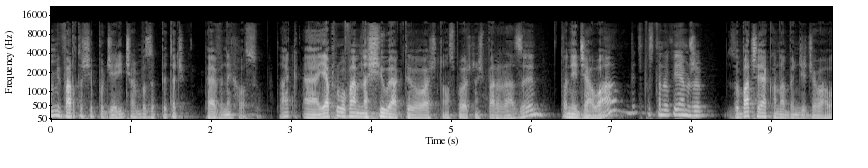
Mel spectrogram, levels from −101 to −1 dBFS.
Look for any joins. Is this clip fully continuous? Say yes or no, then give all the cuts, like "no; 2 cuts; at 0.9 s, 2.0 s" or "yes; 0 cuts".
yes; 0 cuts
